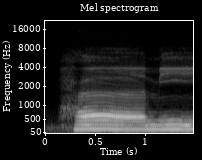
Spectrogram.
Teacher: Mad thobii Harfi berarti dua harakat sedangkan mad lazim mutsaqal Harfi enam harakat · Ha dibaca dengan dua harakat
